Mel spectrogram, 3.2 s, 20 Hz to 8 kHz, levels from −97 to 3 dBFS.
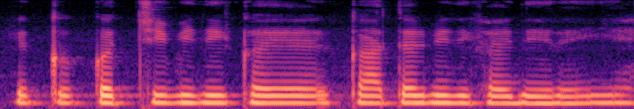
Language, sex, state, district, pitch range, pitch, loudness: Hindi, female, Gujarat, Gandhinagar, 195-205 Hz, 200 Hz, -16 LUFS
